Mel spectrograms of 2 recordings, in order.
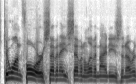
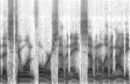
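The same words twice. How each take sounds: First: Announcer call-out. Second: Said in the usual way. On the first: Real, not acted.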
